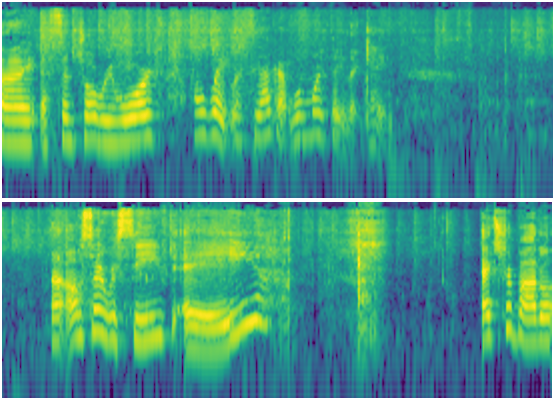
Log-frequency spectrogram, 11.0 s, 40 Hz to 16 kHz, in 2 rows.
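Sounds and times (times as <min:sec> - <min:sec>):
person sniffing: 0:08.8 - 0:09.4.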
